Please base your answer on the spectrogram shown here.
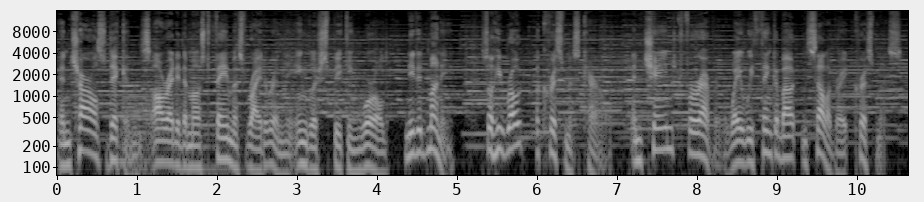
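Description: Male radio host, mid-pitched, expressive scripted narration over music.

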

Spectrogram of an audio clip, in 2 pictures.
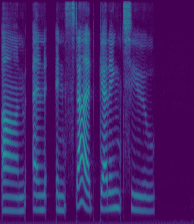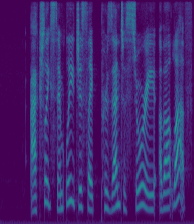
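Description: A woman whose first language is Korean speaks in an exceptionally smooth, clean voice, recorded close and dry. She talks reflectively as an interview guest, pausing on fillers and breaking into soft laughs. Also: mid-range voice, dry recording. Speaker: actress interviewee.

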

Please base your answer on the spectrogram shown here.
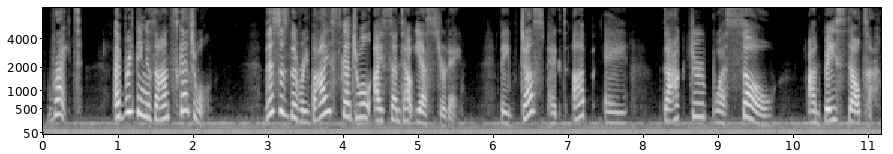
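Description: High, animated, fussy woman coordinator. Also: measured pace, heavily acted. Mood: earnest, flustered. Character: earnest, precise moonbase coordinator, a flustered woman. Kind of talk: audio drama acting. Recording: faint background noise and ambience.

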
